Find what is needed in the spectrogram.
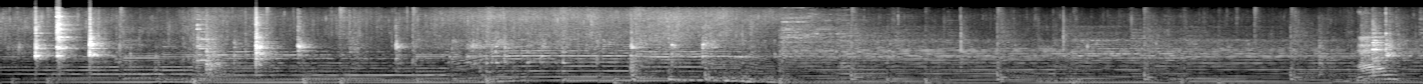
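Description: A metal spatula scraping and clanking against a wok as shredded cabbage and carrots are stir-fried in oil, over a steady sizzle. A quick run of sharp clanks comes in the first second, with a few more scattered through and just before the end.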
